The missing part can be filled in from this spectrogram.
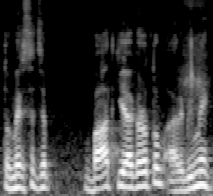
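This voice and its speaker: A man's voice: on the high side, darkish tone. A man with a Pakistani Urdu accent, a guest on a talk show, telling chatty anecdotes and mixing in English and Arabic phrases. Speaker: guest actor. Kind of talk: relaxed talk show storytelling.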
